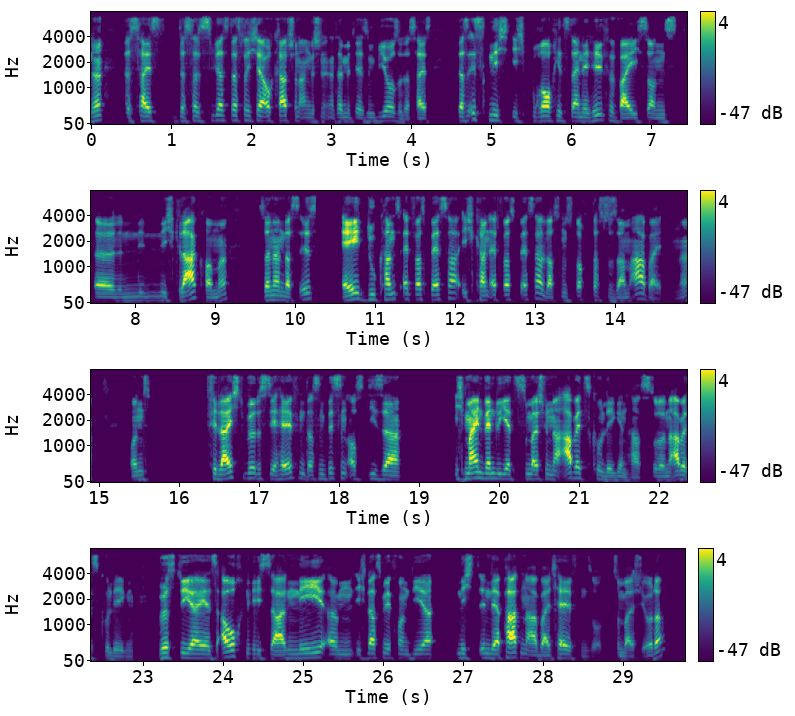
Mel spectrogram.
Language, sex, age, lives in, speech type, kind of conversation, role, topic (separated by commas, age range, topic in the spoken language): German, male, 18-19, Germany, conversation, advice, advisor, Wie kann ich um Hilfe bitten, ohne mich zu schämen?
